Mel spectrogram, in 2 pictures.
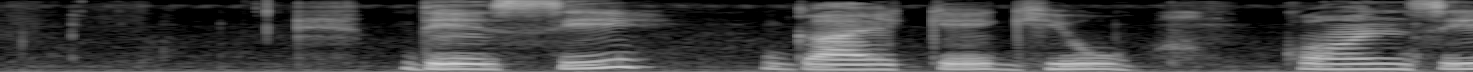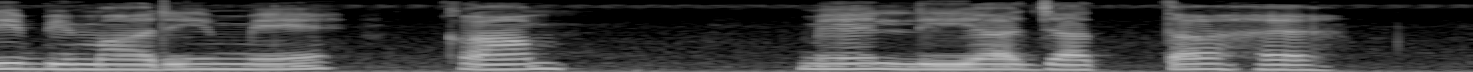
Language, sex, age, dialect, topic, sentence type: Hindi, female, 25-30, Marwari Dhudhari, agriculture, question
